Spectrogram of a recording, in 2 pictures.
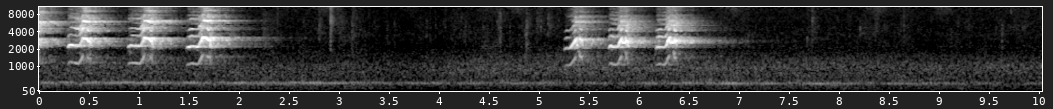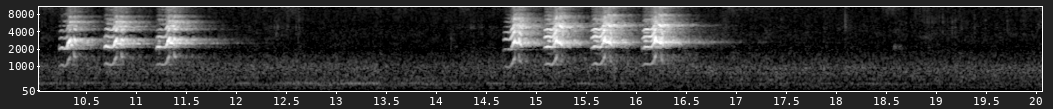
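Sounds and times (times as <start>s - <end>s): owl calls rising in pitch: 0.0s - 2.1s, 5.2s - 6.8s, 10.2s - 11.8s, 14.7s - 16.8s.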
